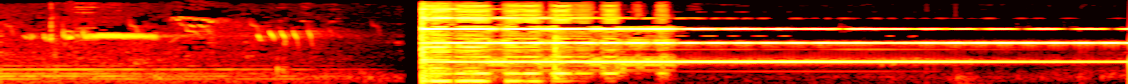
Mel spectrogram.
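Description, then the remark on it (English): A single bright meditation chime is struck to end a meditation, ringing out clearly and loudly before settling into a long, sustained metallic tone that hangs and slowly fades. Faint chirpy sounds precede it. “I'm allowing the sound of the chime to call you back out of your meditation.”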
